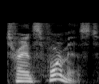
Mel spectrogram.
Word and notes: transformist: British English

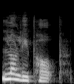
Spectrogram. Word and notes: lollipop: British English

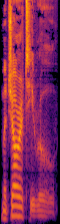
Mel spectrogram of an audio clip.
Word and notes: majority rule: British English

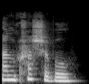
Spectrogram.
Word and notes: uncrushable: British English

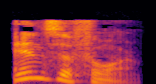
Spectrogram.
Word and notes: ensiform: British English

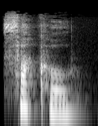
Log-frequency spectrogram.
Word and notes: suckle: British English

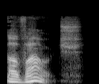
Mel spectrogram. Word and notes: avouch: British English

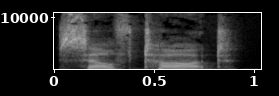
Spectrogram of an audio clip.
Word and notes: self-taught: British English

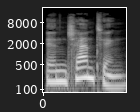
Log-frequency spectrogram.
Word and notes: enchanting: American English

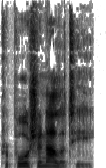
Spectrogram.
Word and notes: proportionality: British English

